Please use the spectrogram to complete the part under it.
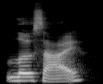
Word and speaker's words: Loci: In fact, the introduction to Loci, am I pronouncing that right? – Yes.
